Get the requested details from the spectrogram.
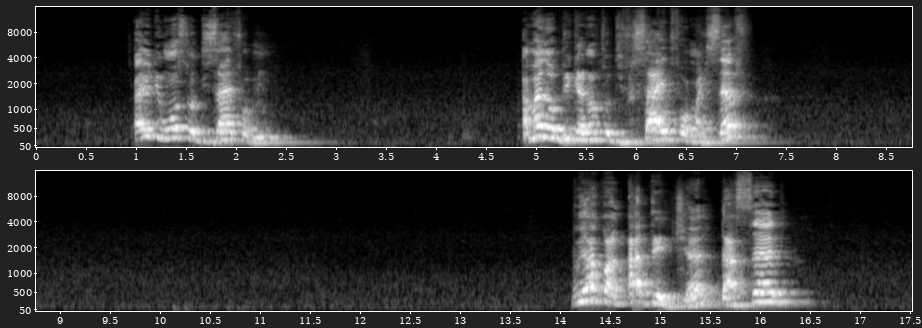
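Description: A man speaks close by in short bursts with long pauses.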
